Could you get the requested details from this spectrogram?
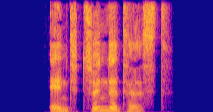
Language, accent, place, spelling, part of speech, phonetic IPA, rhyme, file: German, Germany, Berlin, entzündetest, verb, [ɛntˈt͡sʏndətəst], -ʏndətəst, De-entzündetest.ogg
- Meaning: inflection of entzünden: 1. second-person singular preterite 2. second-person singular subjunctive II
